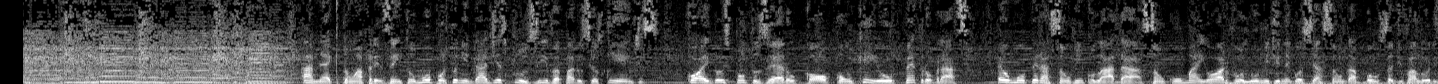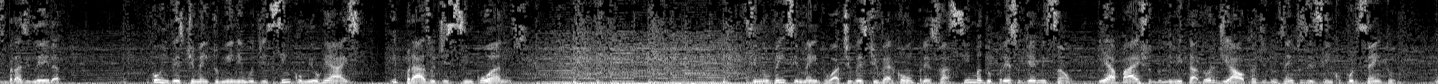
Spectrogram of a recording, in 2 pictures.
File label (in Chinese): 葡萄牙语男 外语 激情; 小语种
